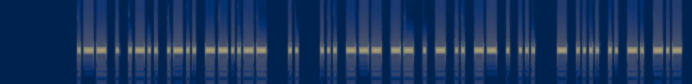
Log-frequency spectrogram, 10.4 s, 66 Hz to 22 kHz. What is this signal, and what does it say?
Morse code, heard as a keyed tone, about 25 wpm, 700 Hz. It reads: WELL, I SOMETIMES THINK
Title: Sentences from Top 1000 Words - Review Part 3 - 25wpm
